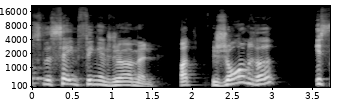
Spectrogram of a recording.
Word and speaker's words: genre: see it you would as a german without any prior knowledge you would spel sorry he would not spell he would pronounce it general general but it's genre and in english it's genre which is almost the same that's just like that's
